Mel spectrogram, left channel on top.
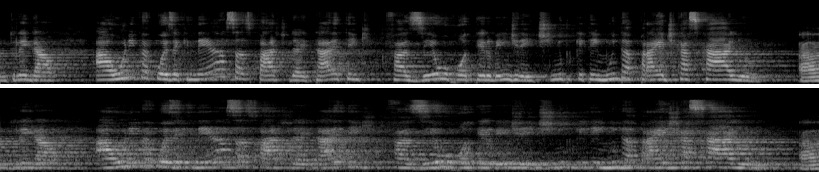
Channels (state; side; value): normal; both; correlation 0.53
